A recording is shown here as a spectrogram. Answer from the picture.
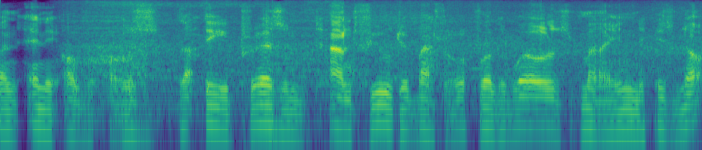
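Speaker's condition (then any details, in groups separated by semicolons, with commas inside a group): Motor neuron disease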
